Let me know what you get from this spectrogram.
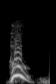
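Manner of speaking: sharp grunt on a jump; football player grunt. Shown as a demonstration. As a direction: grunt hard like a linebacker leaping. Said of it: "grunt like a football player, like this".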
